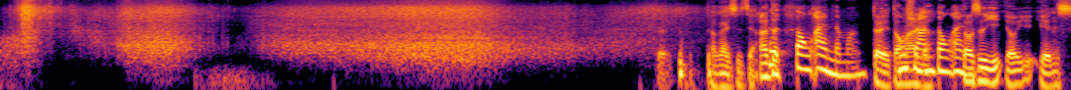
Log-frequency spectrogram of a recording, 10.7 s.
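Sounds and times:
beans rolling inside handmade wave drum imitating ocean surf: 0.0s - 7.4s
speech: 6.6s - 10.6s.

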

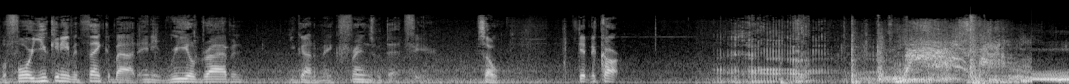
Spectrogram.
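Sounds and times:
speech: 0.0s - 5.2s, 5.8s - 6.3s
live cougar roaring inside a car: 7.1s - 10.6s.

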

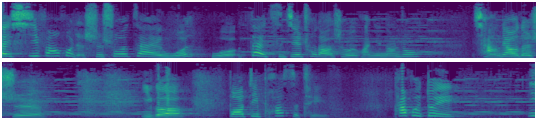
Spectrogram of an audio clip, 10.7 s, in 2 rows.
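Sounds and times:
speech: 0.0s - 8.7s, 9.3s - 10.6s
doorbell ringing: 2.4s - 4.5s, 5.8s - 6.9s, 9.8s - 10.6s.

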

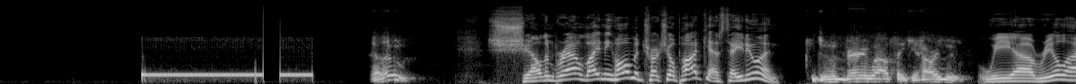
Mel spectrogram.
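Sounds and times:
telephone dial tone: 1.4s - 3.2s
speech: 3.7s - 10.7s.

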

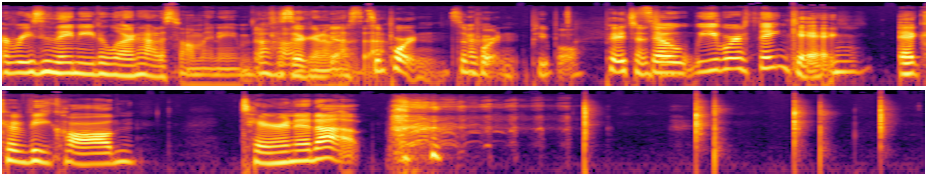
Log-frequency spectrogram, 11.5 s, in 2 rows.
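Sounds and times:
speech: 0.0s - 6.7s, 7.3s - 8.6s
slow hand clap: 9.4s - 11.5s.

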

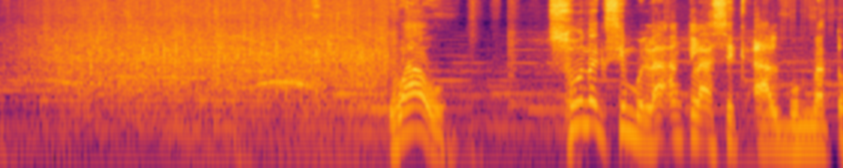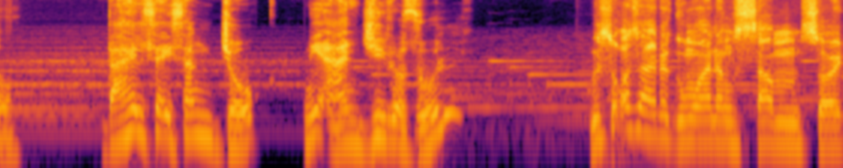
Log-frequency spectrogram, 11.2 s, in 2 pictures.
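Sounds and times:
canned applause sound effect: 0.0s - 3.0s
speech: 2.6s - 8.7s, 9.6s - 11.2s.

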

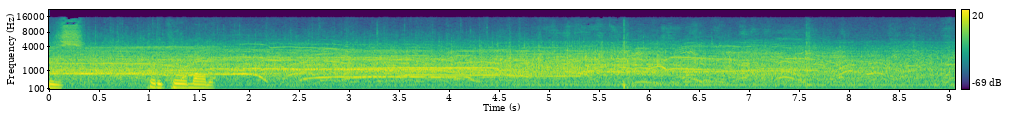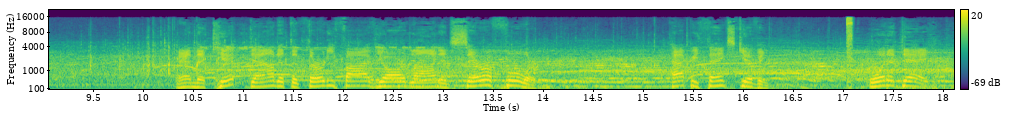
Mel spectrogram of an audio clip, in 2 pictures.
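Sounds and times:
stadium crowd cheering: 0.0s - 18.1s
speech: 1.0s - 1.8s, 10.4s - 14.3s, 15.3s - 16.4s, 17.2s - 18.0s.

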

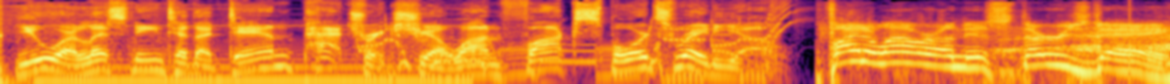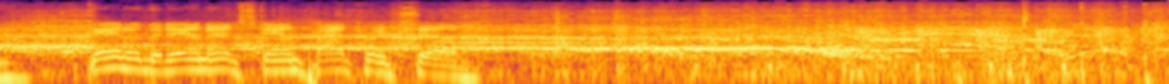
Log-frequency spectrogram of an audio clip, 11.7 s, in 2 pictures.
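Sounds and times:
speech: 0.1s - 9.0s
outdoor morning crowd cheering at the Fontainebleau Hotel in Las Vegas: 5.5s - 11.6s.

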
